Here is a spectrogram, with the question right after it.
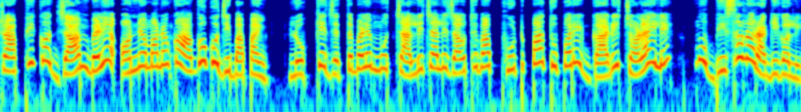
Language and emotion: Odia, angry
